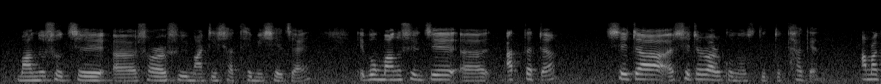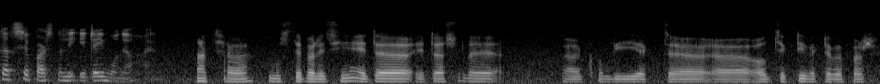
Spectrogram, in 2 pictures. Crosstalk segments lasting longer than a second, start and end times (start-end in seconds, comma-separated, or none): none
